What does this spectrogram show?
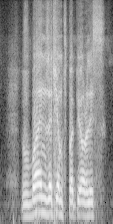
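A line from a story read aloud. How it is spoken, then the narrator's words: Laughing. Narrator (Russian): Люба засмеялась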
